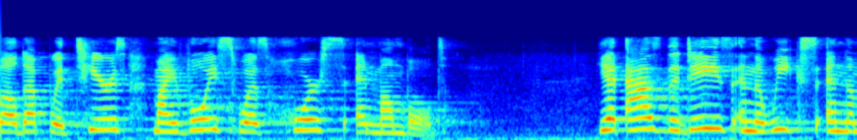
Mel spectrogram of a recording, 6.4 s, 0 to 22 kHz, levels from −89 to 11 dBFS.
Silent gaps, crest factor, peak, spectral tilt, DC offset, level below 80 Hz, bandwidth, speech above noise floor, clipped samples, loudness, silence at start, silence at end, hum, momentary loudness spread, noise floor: none; 20 dB; 0 dBFS; -3 dB/octave; under 0.1%; -54 dBFS; 7.6 kHz; 32 dB; under 0.1%; -19 LUFS; 0 s; 0 s; none; 9 LU; -52 dBFS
